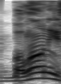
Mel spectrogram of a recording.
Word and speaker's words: bologna: Like, bologna shouldn't rhyme with pony, but it does. – Right. – But it's pronounced bologna.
